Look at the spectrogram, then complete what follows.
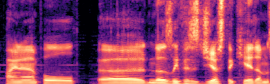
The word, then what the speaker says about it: Nuzleaf: Also, I've heard it pronounced like Nuzzelf and Nuzleaf. Nuzleaf just looks and sounds correct to me.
